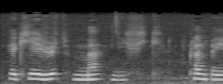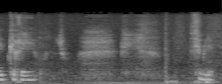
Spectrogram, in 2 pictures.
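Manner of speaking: hushed, breathy admiration of the polish; awed whisper. Real, not acted. Vlogger to viewers admiring glittery grey polish, whispering. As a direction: whisper it like it's too beautiful to say aloud.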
